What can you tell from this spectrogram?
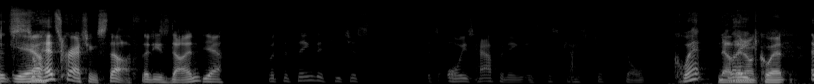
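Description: Zipper noise at 1.95–2.37 s, after "scratching stuff that he's": the level falls about 20 dB in unsmoothed 1 dB steps, roughly forty per second, each one ticking.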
